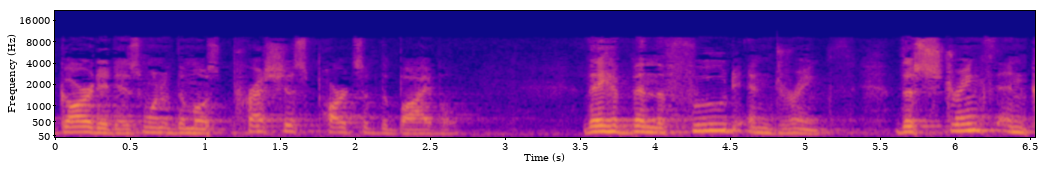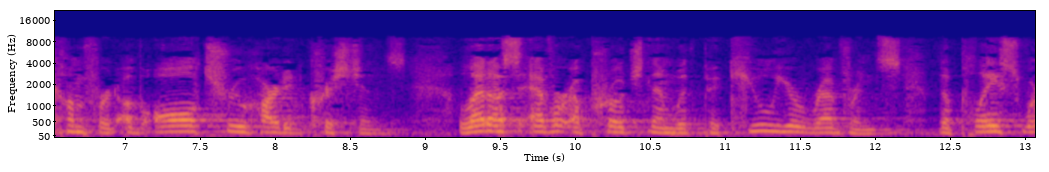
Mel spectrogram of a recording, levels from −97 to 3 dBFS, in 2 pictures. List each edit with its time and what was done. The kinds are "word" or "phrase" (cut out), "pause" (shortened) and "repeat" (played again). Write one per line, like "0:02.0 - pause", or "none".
none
